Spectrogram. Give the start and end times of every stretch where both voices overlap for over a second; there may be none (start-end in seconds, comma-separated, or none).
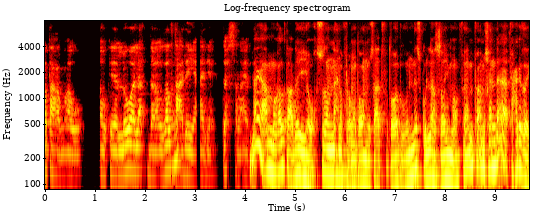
none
